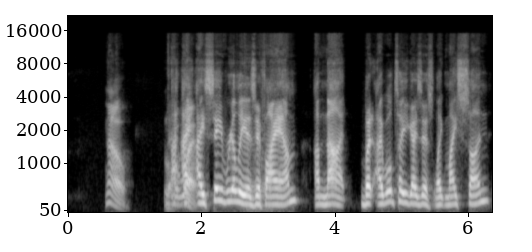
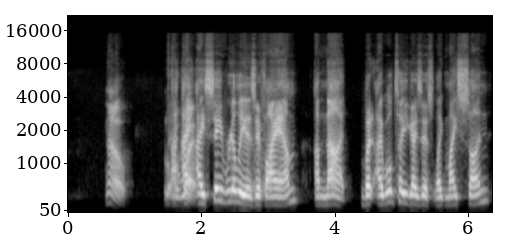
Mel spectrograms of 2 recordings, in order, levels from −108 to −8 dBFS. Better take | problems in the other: first | thin; very; fading below 350 Hz

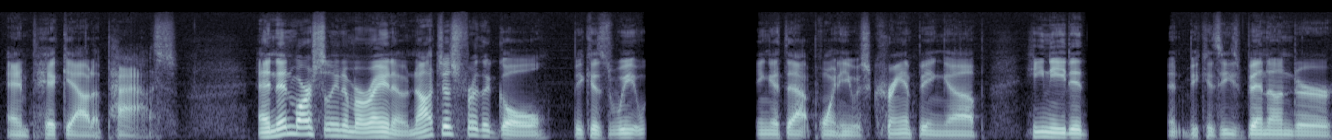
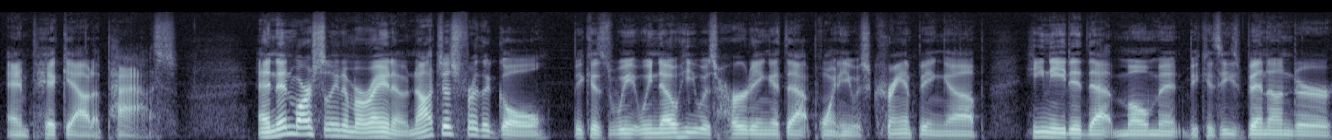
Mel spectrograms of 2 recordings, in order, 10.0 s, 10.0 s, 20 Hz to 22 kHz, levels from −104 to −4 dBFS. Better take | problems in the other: second | audio cutting out; at 5 s for 1 s and at 8 s for 0.5 s

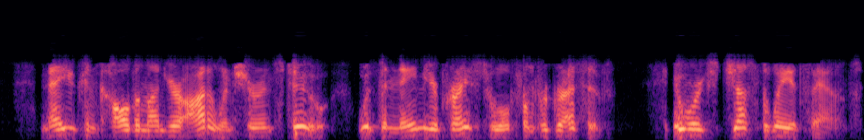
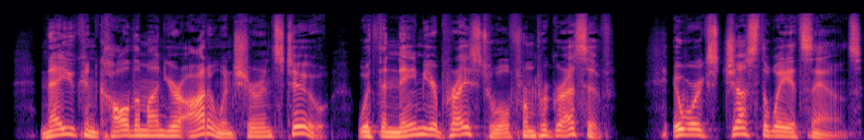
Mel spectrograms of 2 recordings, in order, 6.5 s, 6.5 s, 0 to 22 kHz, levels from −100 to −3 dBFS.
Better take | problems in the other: second | phone-call audio; poor line; nothing above 3 kHz

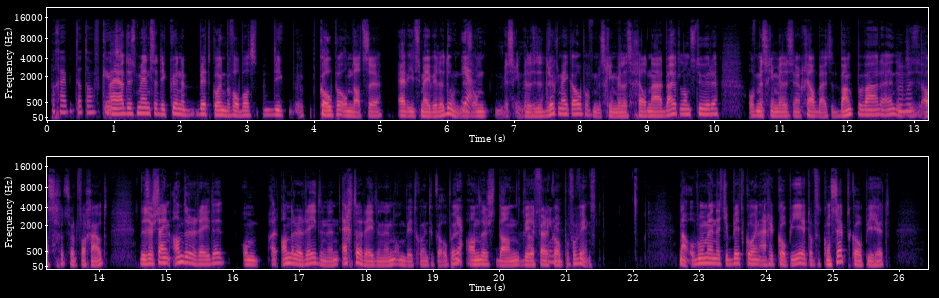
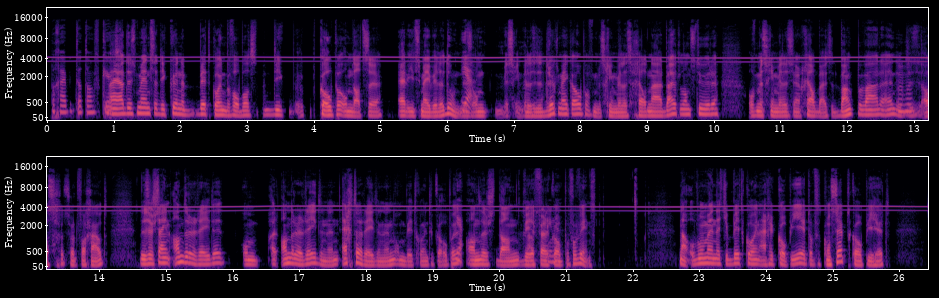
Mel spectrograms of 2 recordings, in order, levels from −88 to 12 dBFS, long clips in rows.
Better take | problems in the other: first | high-pitched whine; loud; throughout; 4 kHz, 8 dB below the speech

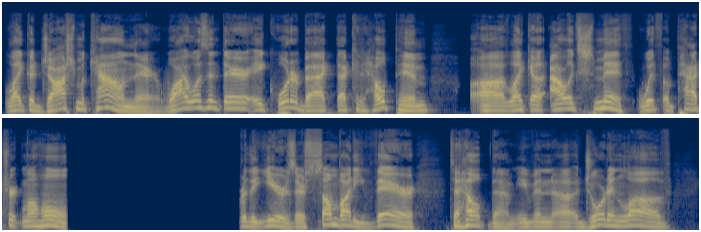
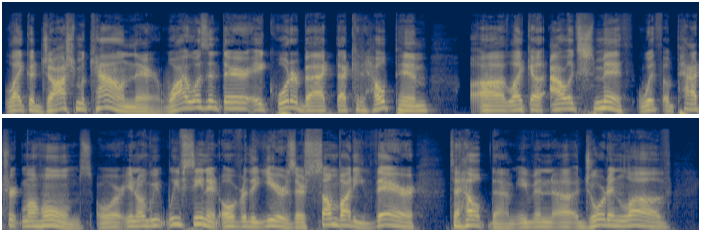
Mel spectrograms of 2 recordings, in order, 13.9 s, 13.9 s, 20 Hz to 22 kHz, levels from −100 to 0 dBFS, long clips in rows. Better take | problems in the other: second | audio cutting out; at 7.5 s for 1.5 s

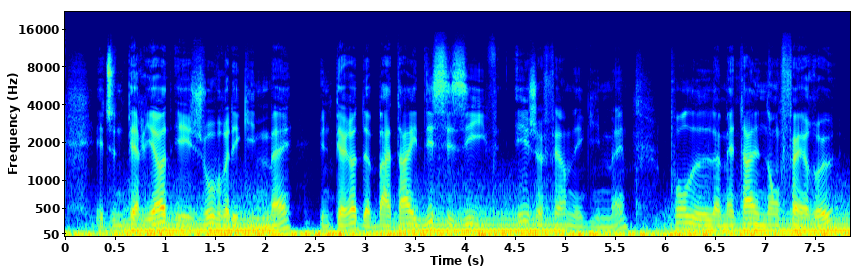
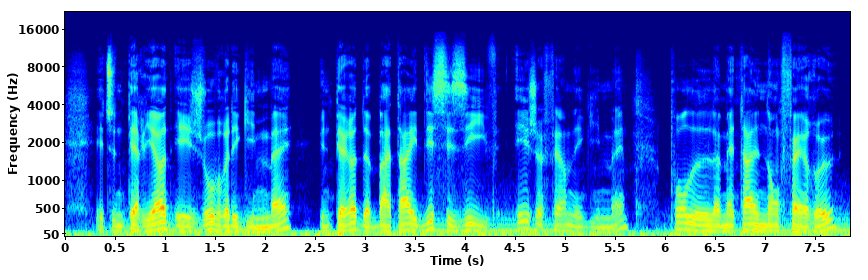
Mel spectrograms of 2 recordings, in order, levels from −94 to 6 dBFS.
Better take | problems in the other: second | low rumble; loud; throughout; 10 dB below the speech; faint in the second

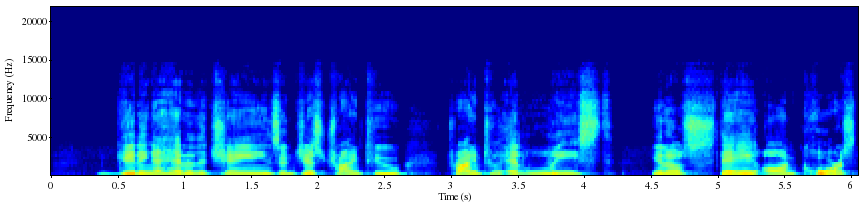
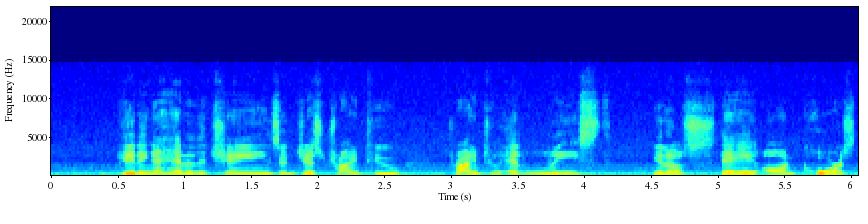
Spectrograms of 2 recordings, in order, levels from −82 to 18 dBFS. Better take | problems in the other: first | hiss; faint; throughout; 20 dB below the speech

